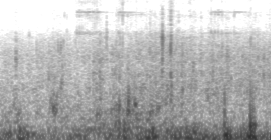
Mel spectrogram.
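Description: Wind buffeting the microphone in an uneven low rumble over choppy water slapping against a boat hull, with a few soft knocks, the strongest near the end.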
